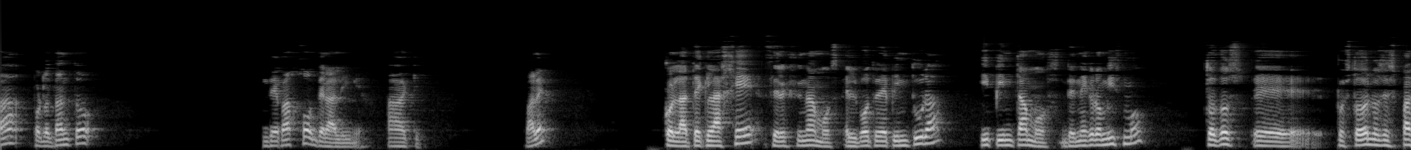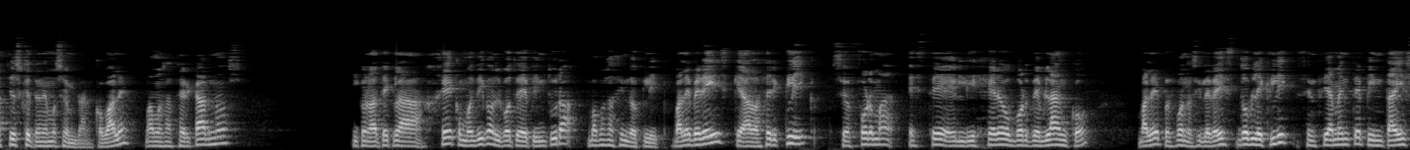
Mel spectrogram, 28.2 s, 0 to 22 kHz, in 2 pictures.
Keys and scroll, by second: 7.5 g, 13.8 z, 16.3 b, 25.8 z.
